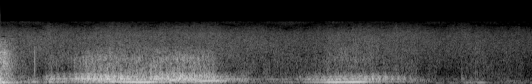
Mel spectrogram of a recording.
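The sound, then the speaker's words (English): A police car engine revs up twice in two rising swells, then fades as the car pulls away, a steady mid-pitched rumble with no voices. “I saw you leaving the police car a while ago.”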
